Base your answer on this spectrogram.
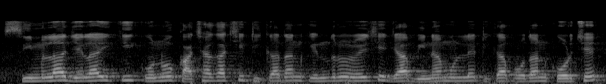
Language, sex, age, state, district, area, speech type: Bengali, male, 18-30, West Bengal, Purulia, urban, read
